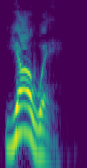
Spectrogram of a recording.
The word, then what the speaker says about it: Yahweh: In fact, the largely accepted scholarly pronunciation of the name is Yahweh, which is apparently reconstructed partly from Hebrew, partly from other Semitic languages, and partly from Greek transliterations found in early Christian writings.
